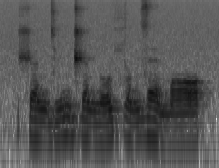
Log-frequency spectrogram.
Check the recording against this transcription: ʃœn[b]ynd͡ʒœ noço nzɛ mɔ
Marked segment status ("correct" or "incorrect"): incorrect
